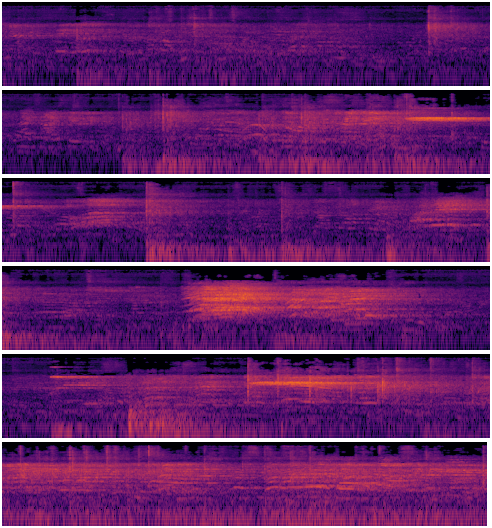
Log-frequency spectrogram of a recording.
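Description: Volleyball players shout and call to each other in an echoing gym.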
